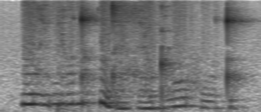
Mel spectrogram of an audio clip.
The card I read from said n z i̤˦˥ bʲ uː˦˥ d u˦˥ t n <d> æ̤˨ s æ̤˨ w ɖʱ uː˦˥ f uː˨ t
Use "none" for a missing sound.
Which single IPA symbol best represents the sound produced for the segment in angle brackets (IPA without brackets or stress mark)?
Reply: d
